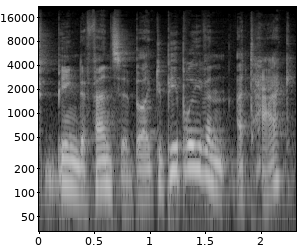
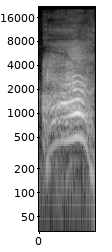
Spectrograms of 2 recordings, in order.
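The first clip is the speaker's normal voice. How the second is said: sharp high yelped ah; mock ad-lib yell; 10 dB louder than usual. Reviewer imitates a yelp from the track, high and loud. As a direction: bark out a sudden high ah. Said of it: "there's even just parts where it's like".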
